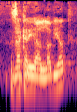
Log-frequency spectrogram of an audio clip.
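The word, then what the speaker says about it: Zakaria Labyad: First of all, Zaccaria Labiat, that's how you pronounce my name.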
